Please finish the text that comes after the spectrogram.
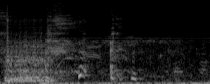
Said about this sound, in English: Okay, so I come out from under the chairs coughing.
